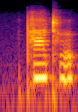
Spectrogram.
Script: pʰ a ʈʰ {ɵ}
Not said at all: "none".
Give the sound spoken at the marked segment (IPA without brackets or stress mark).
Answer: ɵ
